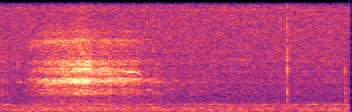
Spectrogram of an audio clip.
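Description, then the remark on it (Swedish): A single soft, airy, deep breath drawn in through the nose during a guided breathing exercise, lasting about a second, followed by near silence with faint background hiss. “Och ta tre lite djupare och lite längre andetag. Andas in genom näsan.”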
